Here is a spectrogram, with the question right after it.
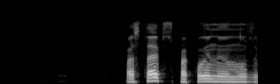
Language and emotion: Russian, neutral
